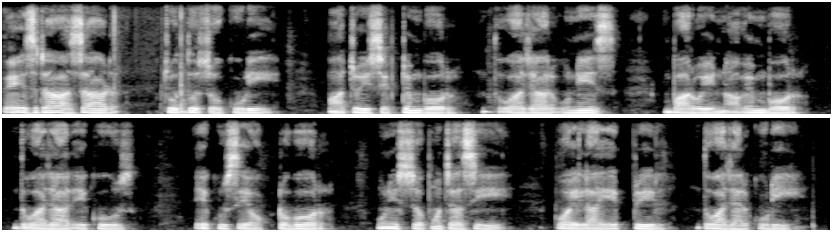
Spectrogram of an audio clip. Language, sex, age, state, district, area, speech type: Bengali, female, 60+, West Bengal, South 24 Parganas, rural, spontaneous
